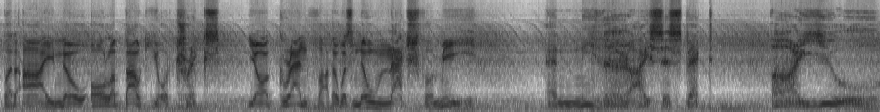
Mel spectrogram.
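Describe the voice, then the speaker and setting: An actor playing a menacing, arrogant alien villain in a video game, with a gravelly voice and a deliberate, condescending manner. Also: male voice, deep voice, expressive, noisy background, heavily acted. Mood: cold menace. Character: menacing, arrogant alien villain, adult male, coldly threatening. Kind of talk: video game cutscene acting.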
